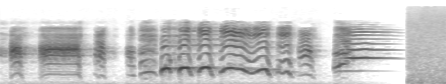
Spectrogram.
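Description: Cartoon owl laughing hysterically: a run of choppy, wavering cackles rising and falling in pitch, ending in one drawn-out note that fades away.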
